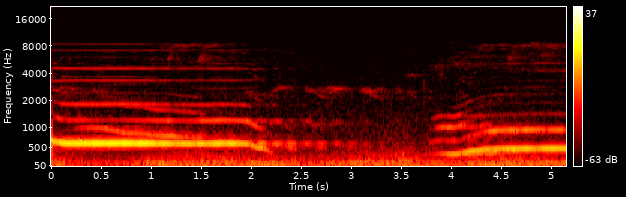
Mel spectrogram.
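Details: Dog howl held steady then sliding downward, a short quiet gap, then a new howl swooping upward into a sustained tone, over a faint low background rumble.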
